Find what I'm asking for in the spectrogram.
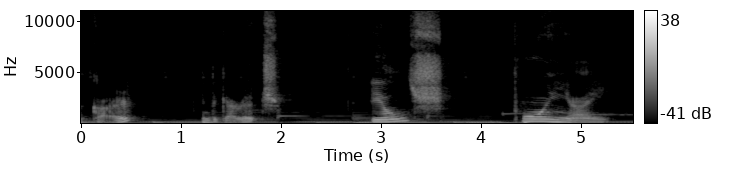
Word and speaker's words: põem: our verb form in Portuguese is põem. Eles põem. Como se escreve põem? P, O, contil, E, M. Põem. Very nasal. So on this one, to indicate that it is nasal, we have the accent, til, and we also have the M.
